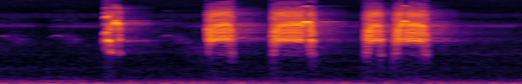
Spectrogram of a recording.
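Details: Caged-francolin lure of a Black Francolin's 'masti' call: an abrupt introductory chip, followed by two drawn-out raspy notes and a tight double burst, harsh and buzzy throughout.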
